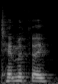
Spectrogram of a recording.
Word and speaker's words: Timothée: I think his name is pronounced Timothy, despite the way it's spelled.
